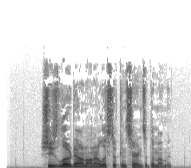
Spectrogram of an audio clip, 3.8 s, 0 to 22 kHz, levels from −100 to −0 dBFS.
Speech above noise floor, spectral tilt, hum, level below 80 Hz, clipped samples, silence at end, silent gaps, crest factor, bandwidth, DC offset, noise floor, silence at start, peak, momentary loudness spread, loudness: 35 dB; -4 dB/octave; none; -66 dBFS; under 0.1%; 0.45 s; none; 20 dB; 15 kHz; under 0.1%; -58 dBFS; 0.85 s; -4 dBFS; 14 LU; -23 LUFS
